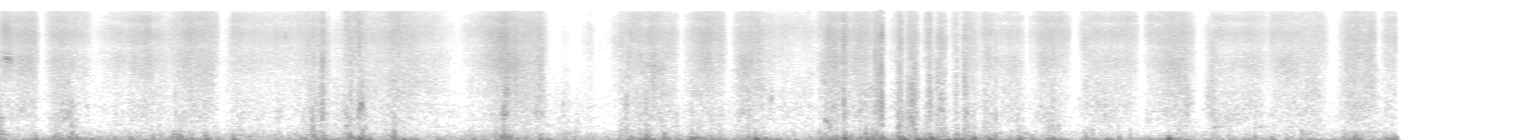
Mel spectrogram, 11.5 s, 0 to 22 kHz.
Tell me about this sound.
Material Rubbing: Rubbing on material, hand on material, friction. Subtle, soft sound. Recorded with Zoom H4n recorder on an afternoon in Centurion South Africa, and was recorded as part of a Sound Design project for College. A thick material was used to create this sound.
